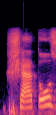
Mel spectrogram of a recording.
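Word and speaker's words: château: हैं और वो लोग शैतोस में इसको शैतो पढ़ते हैं। ऐसे इसका प्रंसिएशन यह ठीक है? यह इसका प्रोनंसिएशन है। अह सॉरी स्पेलिंग गलत है। सी एच ए टी ई ए यू तो जो शैतोस होते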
